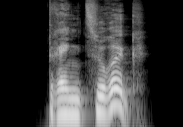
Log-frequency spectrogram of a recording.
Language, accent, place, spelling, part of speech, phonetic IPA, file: German, Germany, Berlin, dräng zurück, verb, [ˌdʁɛŋ t͡suˈʁʏk], De-dräng zurück.ogg
- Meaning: 1. singular imperative of zurückdrängen 2. first-person singular present of zurückdrängen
